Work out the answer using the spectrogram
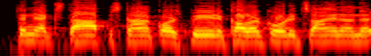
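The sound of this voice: In a put-on, robotic character voice, a man speaks at a high pitch and a fairly quick pace with monotone, flat intonation, in a very clean recording with a silent background.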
